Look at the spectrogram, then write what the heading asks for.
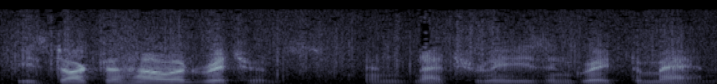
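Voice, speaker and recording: An actor playing a grave, tactful doctor in a 1940s radio drama, measured and professional, on a dull, noisy recording. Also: male voice, deep voice, very animated, sharp tone, exaggerated voice.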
